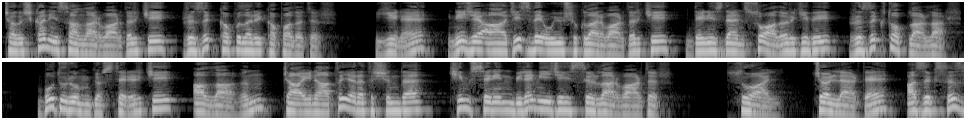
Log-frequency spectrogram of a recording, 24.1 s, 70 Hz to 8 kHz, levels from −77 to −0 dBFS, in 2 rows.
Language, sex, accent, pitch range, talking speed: Turkish, male, native, 115-140 Hz, 85 wpm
